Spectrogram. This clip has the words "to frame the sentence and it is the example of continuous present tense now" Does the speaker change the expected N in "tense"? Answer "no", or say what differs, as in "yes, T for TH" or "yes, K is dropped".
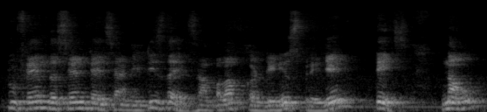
yes, N is dropped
